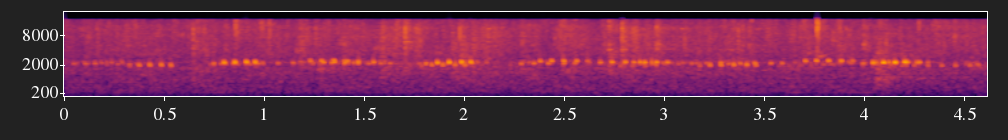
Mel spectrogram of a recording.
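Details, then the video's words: Frog in a rainy, quiet forest giving a near-continuous run of short, high-pitched pulsing trills, each burst lasting under a second, set against the soft patter of rain. "The soothing voice of a frog in the raining forest"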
